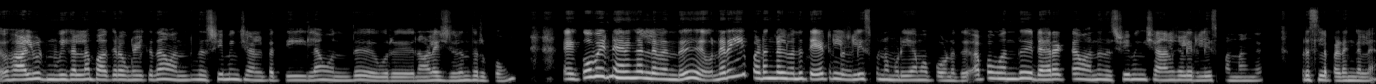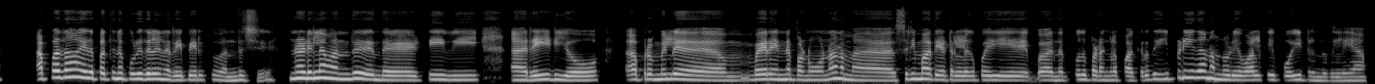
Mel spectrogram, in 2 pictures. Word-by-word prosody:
Hollywood 225 Hz, +1 st, +3 dB
மூவிகள்லாம் 225 Hz, +1 st, 0 dB
பார்க்குறவங்களுக்கு 215 Hz, 0 st, -4 dB
தான் 240 Hz, -2 st, -1 dB
வந்து 200 Hz, 0 st, -6 dB
இந்த 215 Hz, -, -3 dB
ஸ்ட்ரீமிங் 235 Hz, -1 st, -3 dB
சேனல் 190 Hz, -3 st, -6 dB
பத்திலாம் 195 Hz, +2 st, -6 dB
வந்து 185 Hz, +3 st, -5 dB, 0.2 s
ஒரு 170 Hz, 0 st, -5 dB, 0.2 s
நாலேஜ் 185 Hz, -1 st, -3 dB
இருந்திருக்கும். 180 Hz, -1 st, -6 dB, 0.6 s
எ -, -, +3 dB
கோவிட் 365 Hz, +2 st, +4 dB
நேரங்கள்ல 300 Hz, -3 st, +5 dB
வந்து 230 Hz, +3 st, +1 dB, 0.3 s
நெறைய 360 Hz, +11 st, +2 dB
படங்கள் 280 Hz, -1 st, +3 dB
வந்து, 260 Hz, 0 st, 0 dB
தியேட்டரில 250 Hz, 0 st, +1 dB
ரிலீஸ் 245 Hz, +1 st, -3 dB
பண்ண 225 Hz, -1 st, -2 dB
முடியாம 200 Hz, 0 st, -4 dB
போனது. 180 Hz, -1 st, -6 dB
அப்போ 285 Hz, +5 st, -4 dB
வந்து 255 Hz, +2 st, +1 dB, 0.2 s
டைரக்ட்டா 235 Hz, +2 st, 0 dB
வந்து 220 Hz, +1 st, -3 dB
இந்த 210 Hz, -, -4 dB
ஸ்ட்ரீமிங் 230 Hz, -1 st, -2 dB
சேனல்களே 200 Hz, 0 st, -2 dB
ரிலீஸ் 195 Hz, 0 st, -6 dB
பண்ணாங்க, 175 Hz, 0 st, -8 dB, 0.5 s
ஒரு 210 Hz, -, -1 dB
சில 205 Hz, -, 0 dB
படங்கள. 180 Hz, -1 st, -3 dB, 0.5 s
அப்பதான் 320 Hz, +6 st, +5 dB
இத 295 Hz, -, +6 dB
பத்தின 270 Hz, +1 st, +3 dB
புரிதலே 250 Hz, 0 st, +4 dB
நெறைய 200 Hz, -2 st, 0 dB
பேருக்கு 210 Hz, +1 st, -3 dB
வந்துச்சு. 180 Hz, -3 st, -4 dB, 0.2 s
முன்னாடிலாம் 290 Hz, +2 st, +6 dB
வந்து 250 Hz, +1 st, +3 dB, 0.2 s
இந்த 210 Hz, -1 st, 0 dB, 0.4 s
டிவி, 215 Hz, -2 st, 0 dB, 0.5 s
அ -, -, +4 dB, 0.2 s
ரேடியோ 215 Hz, -3 st, +3 dB, 0.6 s
அப்புறமேலு 240 Hz, +1 st, +2 dB, 0.8 s
வேற 235 Hz, +1 st, +6 dB
என்ன 235 Hz, +1 st, +2 dB
பண்ணுவோனா 205 Hz, +3 st, -1 dB
நம்ம 225 Hz, -5 st, 0 dB, 0.5 s
சினிமா 250 Hz, +1 st, +3 dB
தியேட்டர்ல 205 Hz, -2 st, -1 dB
போய் 205 Hz, 0 st, 0 dB, 0.6 s
இந்த 195 Hz, -, -4 dB
புது 225 Hz, 0 st, -1 dB
படங்கள 200 Hz, -1 st, -3 dB
பார்க்கறது. 195 Hz, +5 st, -5 dB
இப்படியே 315 Hz, +5 st, -1 dB
தான் 310 Hz, -3 st, +4 dB
நம்மளுடைய 220 Hz, -4 st, 0 dB
வாழ்க்கை 210 Hz, +1 st, -3 dB
போயிட்டுருந்தது 185 Hz, -4 st, -5 dB
இல்லையா? 180 Hz, +1 st, -5 dB
220 Hz, 150 wpm, -23 LUFS, 200-245 Hz, 0.8 s, இத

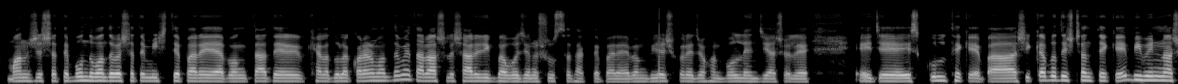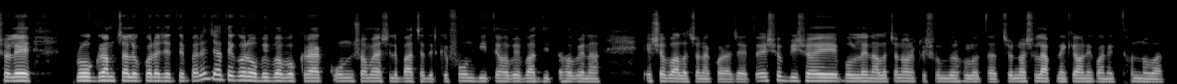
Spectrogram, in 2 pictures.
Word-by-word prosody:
মানুষের 160 Hz, 0 st, 0 dB
সাথে 160 Hz, +1 st, -1 dB
বন্ধুবান্ধবের 175 Hz, -2 st, +4 dB
সাথে 165 Hz, -1 st, -1 dB
মিশতে 160 Hz, +1 st, 0 dB
পারে, 150 Hz, 0 st, +2 dB, 0.2 s
এবং 145 Hz, +1 st, -2 dB, 0.2 s
তাদের 150 Hz, 0 st, +1 dB, 0.3 s
খেলাধুলা 155 Hz, 0 st, -1 dB
করার 165 Hz, +2 st, +2 dB
মাধ্যমে 200 Hz, +6 st, -1 dB
তারা 165 Hz, -1 st, +3 dB
আসলে 160 Hz, -1 st, -6 dB
শারীরিকভাবেও 155 Hz, -2 st, +1 dB
যেন 140 Hz, 0 st, -1 dB
সুস্থ 145 Hz, -1 st, -6 dB
থাকতে 135 Hz, -1 st, -7 dB
পারে। 135 Hz, 0 st, -2 dB
এবং 140 Hz, +1 st, -4 dB
বিশেষ 150 Hz, 0 st, -1 dB
করে 150 Hz, -1 st, -2 dB
যখন 145 Hz, +1 st, -5 dB
বললেন 145 Hz, -1 st, -1 dB
যে -, -, -3 dB
আসলে 135 Hz, 0 st, -4 dB, 0.6 s
এই -, -, +2 dB
যে, 150 Hz, 0 st, +4 dB, 0.3 s
স্কুল 180 Hz, 0 st, -1 dB, 0.2 s
থেকে 160 Hz, -3 st, -1 dB
বা 140 Hz, -, +3 dB, 0.3 s
শিক্ষা 185 Hz, +3 st, +2 dB
প্রতিষ্ঠান 190 Hz, -1 st, +2 dB
থেকে 170 Hz, -1 st, +1 dB, 0.2 s
বিভিন্ন 195 Hz, -1 st, +5 dB
আসলে 175 Hz, 0 st, +5 dB, 0.5 s
প্রোগ্রাম 175 Hz, +1 st, +5 dB
চালু 170 Hz, -1 st, +4 dB
করা 170 Hz, -1 st, +4 dB
যেতে 165 Hz, +1 st, -2 dB
পারে। 180 Hz, +5 st, 0 dB
যাতে 225 Hz, -3 st, +2 dB
করে 195 Hz, -1 st, +5 dB
অভিভাবকরা 160 Hz, -2 st, +1 dB, 0.2 s
কোন 155 Hz, -, -4 dB
সময় 150 Hz, -1 st, 0 dB
আসলে 150 Hz, 0 st, -6 dB
বাচ্চাদেরকে 145 Hz, 0 st, -4 dB
ফোন 160 Hz, 0 st, -2 dB
দিতে 150 Hz, 0 st, -5 dB
হবে 145 Hz, +1 st, -1 dB
বা 145 Hz, -, +2 dB
দিতে 145 Hz, -, -8 dB
হবে 140 Hz, 0 st, -1 dB
না? 135 Hz, -, -2 dB, 0.5 s
এসব 155 Hz, 0 st, -1 dB
আলোচনা 135 Hz, -1 st, -2 dB
করা 125 Hz, -1 st, -3 dB
যায়। 125 Hz, -1 st, -2 dB
তো -, -, -11 dB
এসব 190 Hz, +2 st, -4 dB
বিষয়ে 160 Hz, 0 st, +4 dB, 0.2 s
বললেন 150 Hz, 0 st, 0 dB
আলোচনা 145 Hz, +1 st, -4 dB
অনেকটা 145 Hz, 0 st, -6 dB
সুন্দর 140 Hz, 0 st, -3 dB
হলো। 140 Hz, -1 st, -2 dB
তার 130 Hz, -1 st, -4 dB
জন্য 145 Hz, 0 st, -2 dB
আসলে 150 Hz, 0 st, -1 dB
আপনাকে 140 Hz, 0 st, -6 dB
অনেক, 140 Hz, -1 st, -4 dB
অনেক 130 Hz, -1 st, -5 dB
ধন্যবাদ। 135 Hz, -3 st, -4 dB
150 Hz, 185 wpm, -23 LUFS, 145-170 Hz, 0.6 s, বিভিন্ন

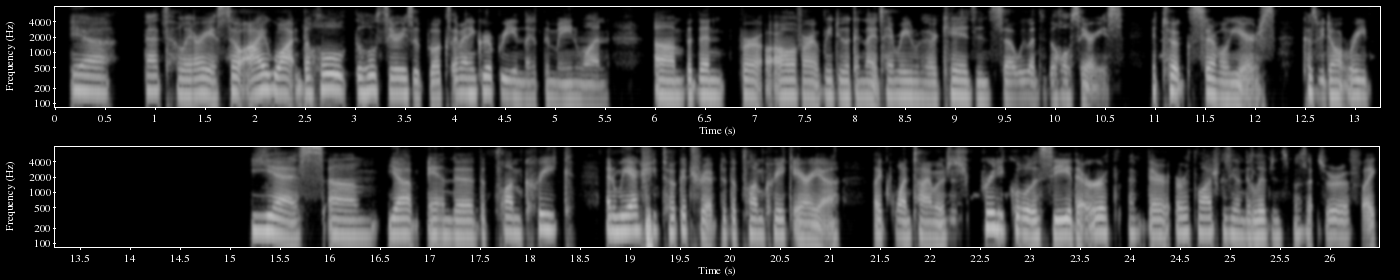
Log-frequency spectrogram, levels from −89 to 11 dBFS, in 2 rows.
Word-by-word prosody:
Yeah. 175 Hz, -3 st, 0 dB, 0.4 s
That's 175 Hz, +2 st, -2 dB
hilarious. 150 Hz, -2 st, 0 dB
So, 170 Hz, -2 st, +4 dB
I 175 Hz, +4 st, +5 dB
wa 165 Hz, -3 st, +4 dB
the 160 Hz, -, -1 dB
whole 190 Hz, 0 st, +3 dB
the 165 Hz, -, -1 dB
whole 180 Hz, +2 st, +1 dB
series 155 Hz, -2 st, 0 dB
of 135 Hz, -, -3 dB
books 135 Hz, +1 st, -2 dB
I 150 Hz, -, 0 dB
mean, 160 Hz, -1 st, 0 dB
I -, -, +1 dB
grew 170 Hz, +1 st, 0 dB
up -, -, -9 dB
reading, 140 Hz, -3 st, -2 dB
like, 130 Hz, +1 st, -9 dB
the 130 Hz, -, -9 dB
main 125 Hz, -1 st, -6 dB
one. 120 Hz, 0 st, -5 dB, 0.5 s
Um, 140 Hz, -1 st, +3 dB
but 145 Hz, -, -2 dB
then 145 Hz, -2 st, +1 dB
for 145 Hz, -2 st, +1 dB
all 145 Hz, 0 st, +2 dB
of 145 Hz, -, -8 dB
our 135 Hz, -3 st, 0 dB
we 145 Hz, -, -3 dB
do, 140 Hz, 0 st, -5 dB
like, 135 Hz, -, -2 dB
a -, -, -4 dB
nighttime 135 Hz, +1 st, -2 dB
reading 140 Hz, -1 st, -2 dB
with 135 Hz, -, -9 dB
our 130 Hz, 0 st, -3 dB
kids, 140 Hz, -1 st, -2 dB
and 130 Hz, 0 st, -6 dB
so 130 Hz, -1 st, +1 dB
we 135 Hz, +1 st, -7 dB
went 130 Hz, 0 st, -5 dB
through -, -, -26 dB
the 130 Hz, -, -4 dB
whole 135 Hz, -2 st, -5 dB
series. -, -, 0 dB, 0.3 s
It -, -, -5 dB
took -, -, +2 dB
several 145 Hz, -5 st, +3 dB
years 125 Hz, -2 st, 0 dB, 0.3 s
'cause 160 Hz, -3 st, -2 dB
we 145 Hz, -, -4 dB
don't 145 Hz, +1 st, -1 dB
read 145 Hz, -2 st, -2 dB, 2.1 s
Yes, 155 Hz, -6 st, +6 dB
um 145 Hz, +5 st, -1 dB
Yep, 155 Hz, -1 st, +3 dB
and, 150 Hz, -1 st, -2 dB
the 140 Hz, -1 st, +1 dB
the 145 Hz, -, -7 dB
Plum 165 Hz, -2 st, -1 dB
Creek 190 Hz, +3 st, -1 dB, 0.3 s
and 170 Hz, 0 st, +3 dB
we 175 Hz, +1 st, +6 dB
actually 180 Hz, 0 st, +4 dB
took 165 Hz, +1 st, -3 dB
a -, -, +1 dB
trip -, -, -1 dB
to 150 Hz, -, -5 dB
the 145 Hz, -, -3 dB
Plum 150 Hz, -2 st, -1 dB
Creek 145 Hz, +2 st, -2 dB
area, 125 Hz, -4 st, +1 dB, 0.4 s
like, -, -, -2 dB
one 140 Hz, -2 st, +2 dB
time, 135 Hz, -1 st, 0 dB
which 130 Hz, +2 st, -2 dB
is 145 Hz, -, -4 dB, 0.2 s
pretty 200 Hz, -2 st, +5 dB
cool 160 Hz, -4 st, +3 dB
to 140 Hz, -, +3 dB
see. 150 Hz, 0 st, +6 dB
The 135 Hz, -, +1 dB
earth 160 Hz, 0 st, +3 dB, 0.4 s
their 150 Hz, -1 st, 0 dB
earth 165 Hz, +1 st, -3 dB
lodge, 165 Hz, +1 st, 0 dB
'cause, 160 Hz, -, -8 dB
you 150 Hz, -, -3 dB
know, 145 Hz, -, -5 dB
they 140 Hz, -, -4 dB
lived 145 Hz, +1 st, 0 dB
in 140 Hz, -, -8 dB
some 145 Hz, -, -10 dB
s 160 Hz, -, -11 dB
sort 145 Hz, -1 st, -2 dB
of, 135 Hz, +1 st, -5 dB
like, -, -, 0 dB
145 Hz, 225 wpm, -23 LUFS, 135-160 Hz, 2.1 s, Yes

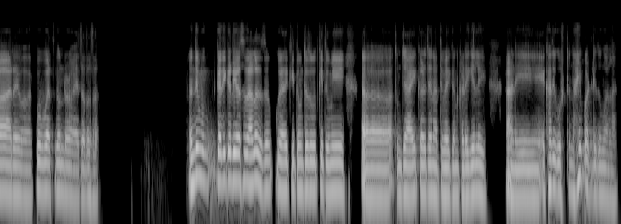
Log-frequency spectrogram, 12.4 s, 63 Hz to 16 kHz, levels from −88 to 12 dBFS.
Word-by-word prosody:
वाह 140 Hz, -1 st, +3 dB
रे 135 Hz, -, +1 dB
वाह! 125 Hz, -1 st, -5 dB
खूपचं 145 Hz, -1 st, -1 dB
गोंधळ 135 Hz, -2 st, -1 dB
व्हायचा 120 Hz, 0 st, -4 dB
तसा. 120 Hz, -1 st, -6 dB, 1.8 s
म्हणजे 175 Hz, +6 st, +5 dB
मग 190 Hz, -2 st, -3 dB
कधी-कधी 185 Hz, 0 st, +5 dB
असं 180 Hz, 0 st, +3 dB
झालं 175 Hz, +1 st, +4 dB, 0.6 s
की 145 Hz, -, -2 dB
तुमच्यासोबत, 145 Hz, 0 st, +2 dB
की 150 Hz, -, 0 dB
तुम्ही 145 Hz, +1 st, +2 dB, 0.4 s
अ, -, -, +4 dB, 0.6 s
तुमच्या 135 Hz, +1 st, +1 dB
आईकडंच्या 135 Hz, +1 st, +1 dB
नातेवाईकांकडे 130 Hz, -1 st, 0 dB
गेले 135 Hz, 0 st, +1 dB, 0.5 s
आणि 120 Hz, 0 st, 0 dB
एखादी 160 Hz, +3 st, 0 dB
गोष्ट 145 Hz, 0 st, -4 dB
नाही 140 Hz, +8 st, 0 dB
पटली 145 Hz, -3 st, -3 dB
तुम्हाला 125 Hz, -3 st, -5 dB
140 Hz, 130 wpm, -22 LUFS, 130-150 Hz, 1.8 s, म्हणजे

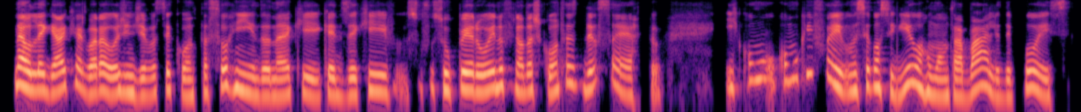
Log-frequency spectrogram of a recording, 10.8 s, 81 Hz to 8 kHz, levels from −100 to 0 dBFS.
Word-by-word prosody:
Não, 245 Hz, -3 st, +9 dB
legal 200 Hz, -1 st, +4 dB
é -, -, +1 dB
que 235 Hz, +2 st, -4 dB
agora 185 Hz, -2 st, +3 dB
hoje 185 Hz, +2 st, +2 dB
em -, -, +2 dB
dia 160 Hz, -2 st, -1 dB
você 175 Hz, +5 st, -3 dB
conta 165 Hz, -1 st, -4 dB
sorrindo, 185 Hz, -7 st, +1 dB
né, 160 Hz, +1 st, 0 dB
que 165 Hz, -3 st, -3 dB
quer 165 Hz, -1 st, +1 dB
dizer 160 Hz, +1 st, -2 dB
que 190 Hz, +2 st, -1 dB, 0.2 s
su 210 Hz, -, -10 dB
su 215 Hz, +1 st, -12 dB
superou 200 Hz, -1 st, +4 dB
e 215 Hz, -, +4 dB
no 235 Hz, -, +2 dB
final 220 Hz, -6 st, -2 dB
das 195 Hz, +1 st, -1 dB
contas 215 Hz, +9 st, -2 dB
deu 215 Hz, 0 st, -1 dB
certo. 180 Hz, -11 st, -6 dB, 0.6 s
E 220 Hz, -, -4 dB
como 305 Hz, +7 st, -6 dB
como 300 Hz, +3 st, -6 dB
que 390 Hz, +3 st, -3 dB
foi? 305 Hz, -, +2 dB
Você 195 Hz, +4 st, -1 dB
conseguiu 225 Hz, +2 st, 0 dB
arrumar 180 Hz, -7 st, 0 dB
um 155 Hz, -, -3 dB
trabalho 170 Hz, -, 0 dB
depois? 160 Hz, +2 st, -3 dB
195 Hz, 205 wpm, -22 LUFS, 170-225 Hz, 0.6 s, Não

